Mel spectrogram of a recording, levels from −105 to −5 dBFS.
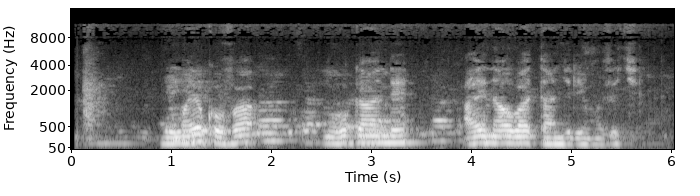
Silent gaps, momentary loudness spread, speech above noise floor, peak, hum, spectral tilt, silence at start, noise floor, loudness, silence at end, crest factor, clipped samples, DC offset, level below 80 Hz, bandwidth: none; 16 LU; 27 dB; -2 dBFS; none; -8.5 dB/octave; 0.1 s; -44 dBFS; -19 LUFS; 0.4 s; 16 dB; under 0.1%; under 0.1%; -54 dBFS; 11.5 kHz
